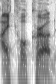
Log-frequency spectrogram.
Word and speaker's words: Eichelkraut: right um so we are here with Cara iut is that how I pronounced your last name yep I've heard many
